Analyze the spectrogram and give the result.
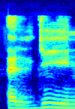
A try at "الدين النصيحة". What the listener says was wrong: pas al-dinu. Ad-dinu. Ad-dinu.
